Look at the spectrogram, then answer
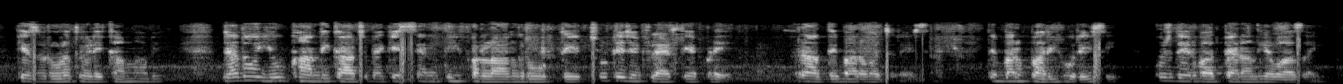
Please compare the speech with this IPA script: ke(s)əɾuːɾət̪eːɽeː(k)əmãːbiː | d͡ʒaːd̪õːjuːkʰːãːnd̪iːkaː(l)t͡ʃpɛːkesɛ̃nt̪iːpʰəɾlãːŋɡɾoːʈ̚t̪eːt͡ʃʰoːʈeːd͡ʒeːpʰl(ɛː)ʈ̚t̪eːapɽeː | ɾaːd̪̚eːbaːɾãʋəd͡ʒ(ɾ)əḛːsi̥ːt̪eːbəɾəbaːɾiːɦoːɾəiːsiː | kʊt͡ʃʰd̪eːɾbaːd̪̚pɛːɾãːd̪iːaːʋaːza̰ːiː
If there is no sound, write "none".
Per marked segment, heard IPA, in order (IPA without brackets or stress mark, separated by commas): z, k, ɾ, ɛː, ɾ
